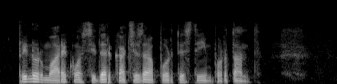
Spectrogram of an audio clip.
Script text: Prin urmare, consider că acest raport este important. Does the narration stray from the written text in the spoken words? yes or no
no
